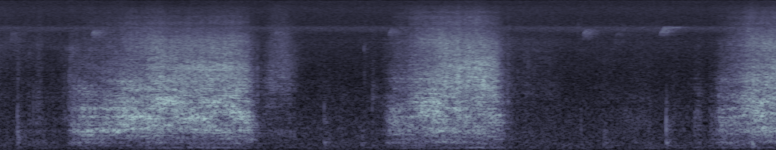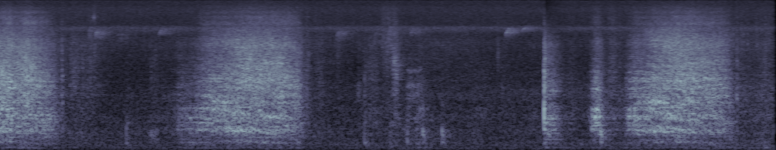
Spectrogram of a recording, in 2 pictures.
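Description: Five long scraping strokes of a hand tool dragged across an oak tabletop, lifting off old finish softened by chemical stripper. Two sharp clicks come just before the last stroke.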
